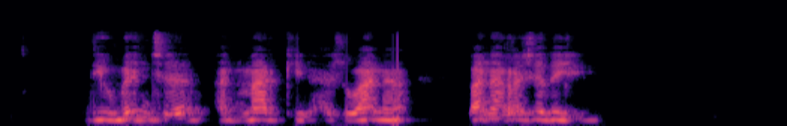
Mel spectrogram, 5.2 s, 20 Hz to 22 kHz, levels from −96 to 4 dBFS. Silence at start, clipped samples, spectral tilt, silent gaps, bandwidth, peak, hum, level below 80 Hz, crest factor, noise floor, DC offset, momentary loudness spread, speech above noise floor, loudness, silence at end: 0.6 s; under 0.1%; -2.5 dB/octave; none; 7.8 kHz; -14 dBFS; none; -76 dBFS; 24 dB; -83 dBFS; under 0.1%; 9 LU; 47 dB; -37 LUFS; 1.25 s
